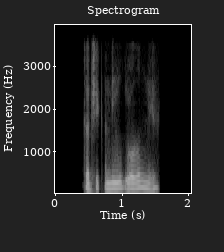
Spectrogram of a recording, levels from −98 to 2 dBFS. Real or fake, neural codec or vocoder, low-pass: fake; codec, 16 kHz, 0.5 kbps, FreqCodec, larger model; 3.6 kHz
